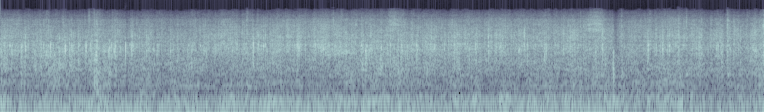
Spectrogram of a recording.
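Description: Steady low rumble of wind buffeting the microphone, with faint scattered ticks through it.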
